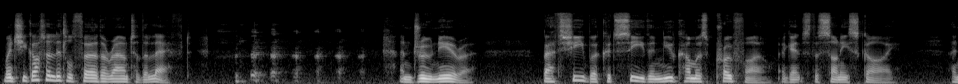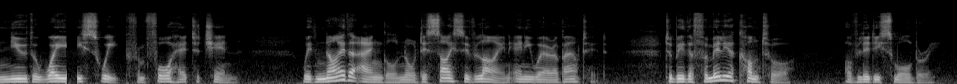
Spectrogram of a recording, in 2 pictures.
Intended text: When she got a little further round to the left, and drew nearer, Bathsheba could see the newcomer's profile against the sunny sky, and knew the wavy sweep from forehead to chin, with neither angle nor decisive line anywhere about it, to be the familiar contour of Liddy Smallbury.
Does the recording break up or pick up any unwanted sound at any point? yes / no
yes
